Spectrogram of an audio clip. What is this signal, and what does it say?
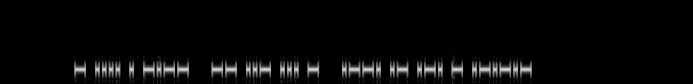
Morse code, heard as a keyed tone, about 36 wpm, 700 Hz. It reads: THEY MUST PART.
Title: Sentences from Top 1000 Words - Review Part 1 - 35wpm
